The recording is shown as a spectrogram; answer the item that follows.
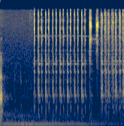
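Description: Background music at the close of a promo: a fast, even ticking of about ten strokes a second over a low steady hum, starting about half a second in.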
